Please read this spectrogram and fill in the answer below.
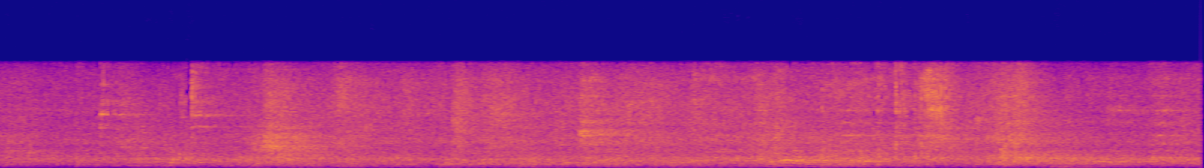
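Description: Ice skate blades gliding and scraping on rink ice, a steady rolling noise broken by several sharper scrapes, with people's voices mixed in.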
